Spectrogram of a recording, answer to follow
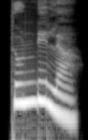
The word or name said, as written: ದಂಡ್ಲೆ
